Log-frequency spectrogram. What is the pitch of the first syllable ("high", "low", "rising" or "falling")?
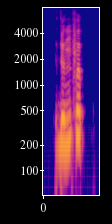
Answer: rising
